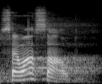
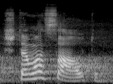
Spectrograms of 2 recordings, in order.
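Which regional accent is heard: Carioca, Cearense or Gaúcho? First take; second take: Cearense; Gaúcho. First: It is said in a Cearense accent. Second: It is said in a Gaúcho accent.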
